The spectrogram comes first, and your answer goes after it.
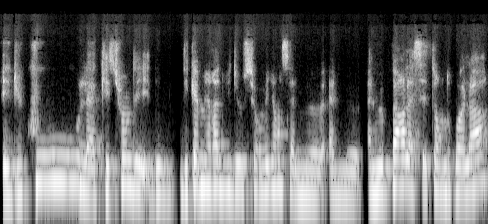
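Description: Her voice has a dark, mellow tone, somewhat breathy, at medium pitch, as this woman speaks at a fairly quick pace with fairly even intonation. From France, Burgundy (Dijon). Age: 30s. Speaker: playwright and actress. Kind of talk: interview. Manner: hesitant, with frequent repetitions.

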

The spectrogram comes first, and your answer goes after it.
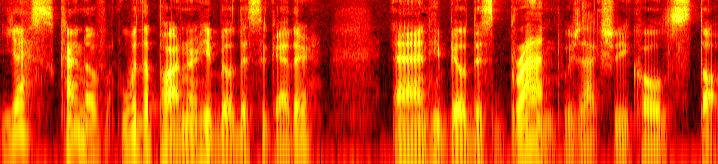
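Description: Over a silent background in a very clean recording, a man speaks at a moderate pace with fairly low pitch, very wide pitch swings and vocal fry. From northern Italy, raised there from age six; born in England. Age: 30s. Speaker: startup founder. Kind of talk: interview conversation.

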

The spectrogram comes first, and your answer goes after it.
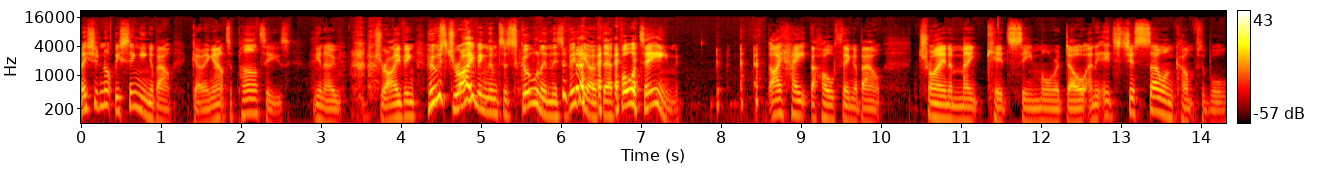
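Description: With an English accent, a man speaks at a medium pitch and moderate pace, his bright, sharp tone making very wide pitch swings. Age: 20s. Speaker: podcast co-host and local radio worker. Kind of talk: casual chat.

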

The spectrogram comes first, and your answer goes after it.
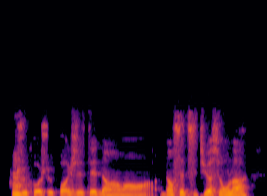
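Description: With a quiet background, a man talks at a moderate pace in a fairly high pitch with a dark, mellow tone. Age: 60s. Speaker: nordic walking guide. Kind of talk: casual interview.

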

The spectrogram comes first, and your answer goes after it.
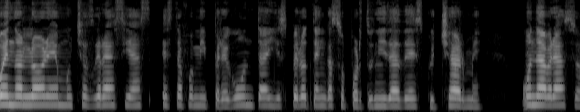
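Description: A woman speaks at a moderate pace in a fairly high pitch, her intonation flat and monotone. Her loudness swings widely, and the sound is dry and close with no echo. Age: 30s. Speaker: listener sending a voice question. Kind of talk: recorded voice message.

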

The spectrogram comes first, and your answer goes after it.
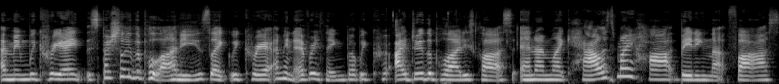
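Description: Fairly quick speech with hardly any pauses and ordinary pitch variation. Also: woman, fairly high pitch for a woman. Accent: Australian. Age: 30s. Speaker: podcast co-host, wellness business owner. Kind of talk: casual chat.

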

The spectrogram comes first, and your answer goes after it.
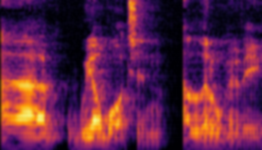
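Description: A man with a British accent speaks at a very slow pace. His very deep, low voice has lively intonation. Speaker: podcast host. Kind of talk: casual chat, movie review podcast.

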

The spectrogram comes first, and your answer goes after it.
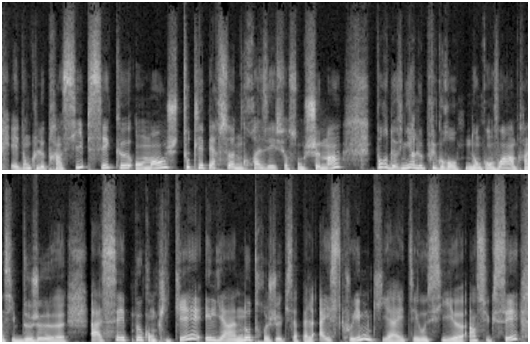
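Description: A woman's voice at medium pitch, fairly slow, with very wide pitch swings. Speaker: journalist. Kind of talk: interview.

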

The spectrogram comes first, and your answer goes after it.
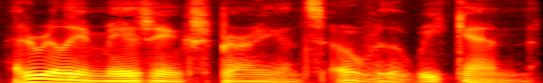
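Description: The man speaks at a low pitch with vocal fry.

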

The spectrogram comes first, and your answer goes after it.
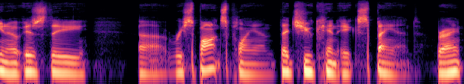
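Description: With an American accent and a plain, everyday voice, a man of medium pitch speaks at a fairly slow pace with fairly even intonation, in a very clean recording with a silent background and a dry, close sound with no echo. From US Gulf Coast, New Orleans area. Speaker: emergency agency spokesperson. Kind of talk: casual interview. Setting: studio.

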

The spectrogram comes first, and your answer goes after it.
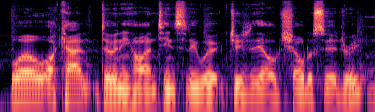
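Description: A man's fairly low voice, fairly quick, with fairly even intonation. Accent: New Zealand. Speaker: professional rugby player. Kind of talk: casual chat.

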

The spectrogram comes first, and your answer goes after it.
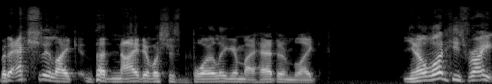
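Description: A man's medium-pitched voice with very wide pitch swings, a slight Dutch accent and a moderate pace. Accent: light Dutch accent in English. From Netherlands. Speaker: gaming streamer. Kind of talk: casual chat. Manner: halting.

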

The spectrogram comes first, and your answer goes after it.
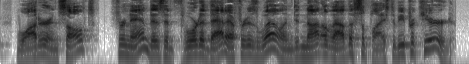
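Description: With a Californian accent, a man speaks at a moderate pace in a fairly high pitch, his intonation lively, on a very clean recording with a silent background. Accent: Californian American. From California, US. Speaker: historian and actor. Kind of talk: scripted narration of a history lecture.

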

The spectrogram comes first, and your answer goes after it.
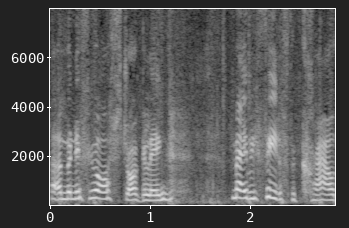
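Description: Noticeable background noise sits behind a woman speaking at a fairly quick pace. Her intonation is lively. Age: 40s. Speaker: endurance runner. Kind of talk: casual interview. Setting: outdoors.

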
